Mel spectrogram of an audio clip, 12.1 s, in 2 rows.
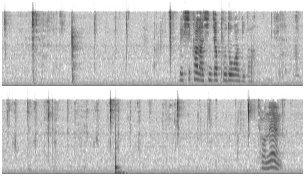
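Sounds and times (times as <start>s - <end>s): person chewing: 0.0s - 3.5s, 5.2s - 11.1s
low electrical hum: 0.0s - 12.0s
loud thump: 8.3s - 8.6s.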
